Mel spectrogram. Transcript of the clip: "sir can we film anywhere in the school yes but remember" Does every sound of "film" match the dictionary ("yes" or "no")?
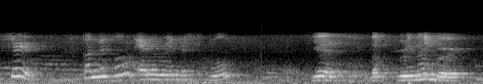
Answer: no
